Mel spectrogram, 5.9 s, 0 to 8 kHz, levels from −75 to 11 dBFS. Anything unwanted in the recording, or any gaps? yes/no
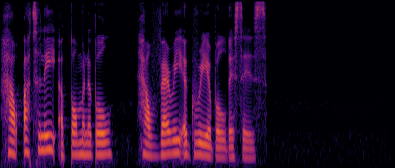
no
